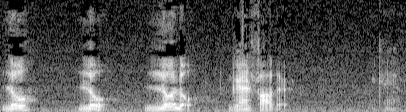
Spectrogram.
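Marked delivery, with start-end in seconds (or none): 0.0-2.4 "lolo" broken up: lo-, lo-, LOH-loh; syllable by syllable. Shown as a demonstration. Teacher breaking down "lolo" for learners. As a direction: build "lolo" one syllable at a time. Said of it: "Grandfather is lolo".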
